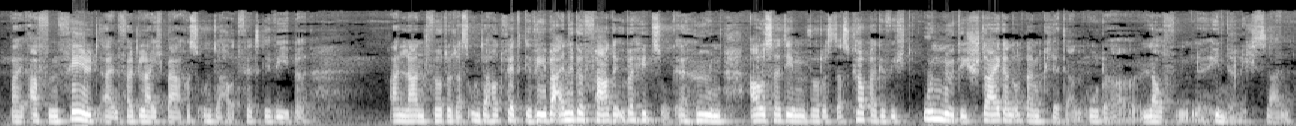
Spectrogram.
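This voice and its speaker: An actress playing an earnest scientist in a German radio drama, lecturing colleagues in a measured, precise, didactic way. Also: female voice, fairly low pitch, darkish tone, a little hiss or hum, close to an everyday voice.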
